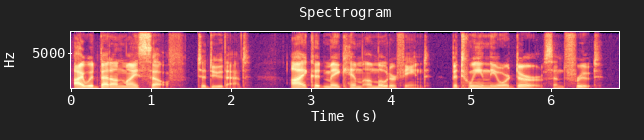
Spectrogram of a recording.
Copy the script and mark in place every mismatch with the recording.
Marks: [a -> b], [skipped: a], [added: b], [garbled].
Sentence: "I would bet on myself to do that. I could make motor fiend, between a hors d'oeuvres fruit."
"I would bet on myself to do that. I could make [added: him a] motor fiend, between [a -> the] hors d'oeuvres [added: and] fruit."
